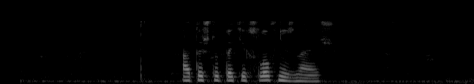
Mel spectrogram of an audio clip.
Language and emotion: Russian, neutral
